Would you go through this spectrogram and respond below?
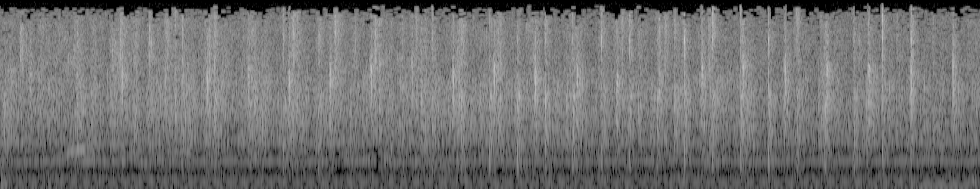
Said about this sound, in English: Everybody shout in Jesus' name. Clap your hands one more time before you're seated.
